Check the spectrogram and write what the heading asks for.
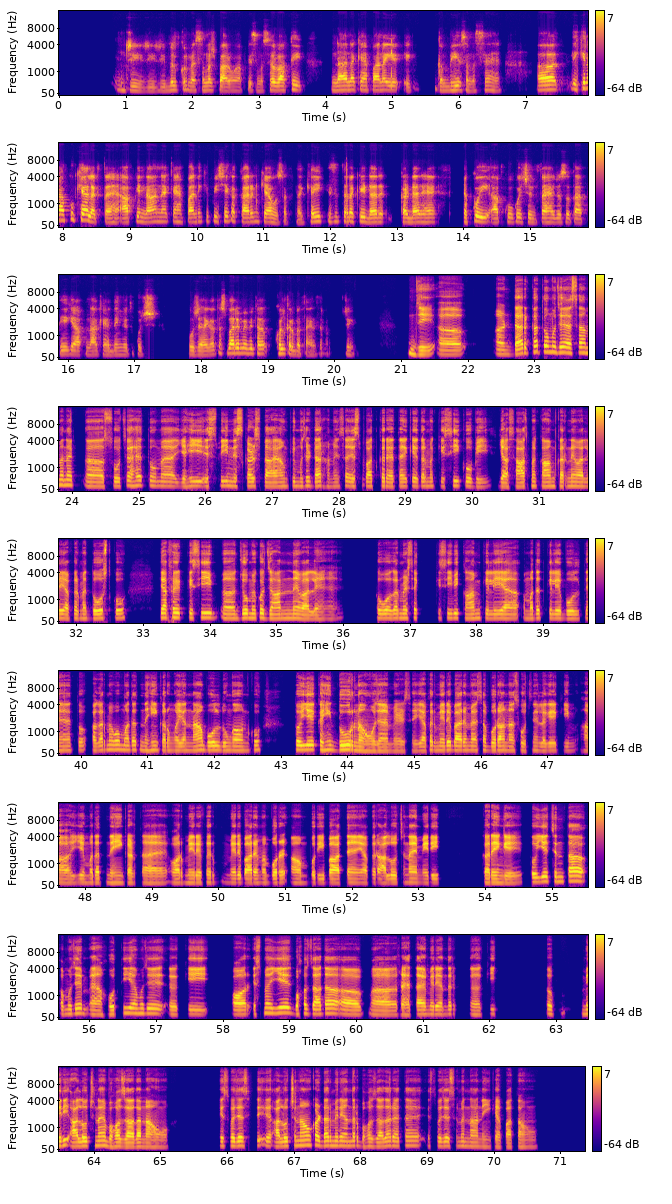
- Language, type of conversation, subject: Hindi, advice, आप अपनी सीमाएँ तय करने और किसी को ‘न’ कहने में असहज क्यों महसूस करते हैं?
- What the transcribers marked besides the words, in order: none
